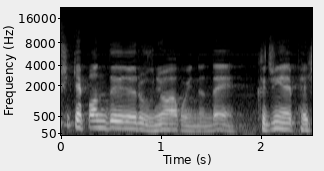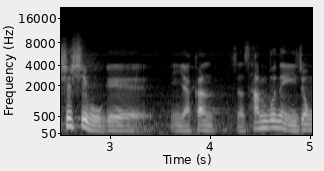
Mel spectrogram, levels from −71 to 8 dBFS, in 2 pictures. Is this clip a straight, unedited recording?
no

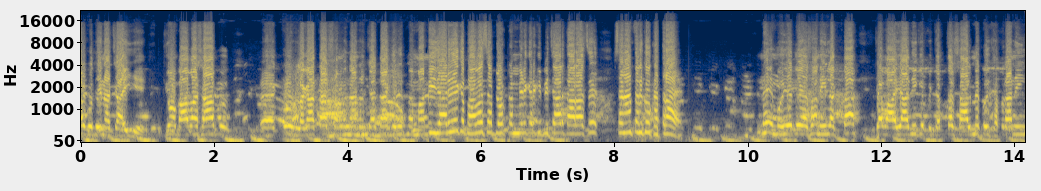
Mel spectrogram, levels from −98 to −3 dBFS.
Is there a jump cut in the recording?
yes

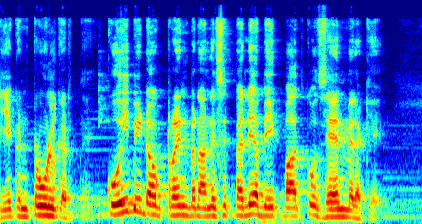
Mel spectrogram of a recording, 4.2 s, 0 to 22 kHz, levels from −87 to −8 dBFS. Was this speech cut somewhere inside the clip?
yes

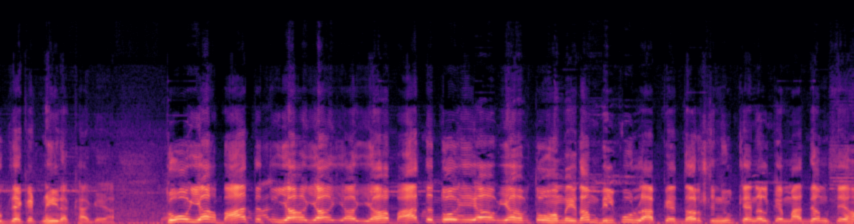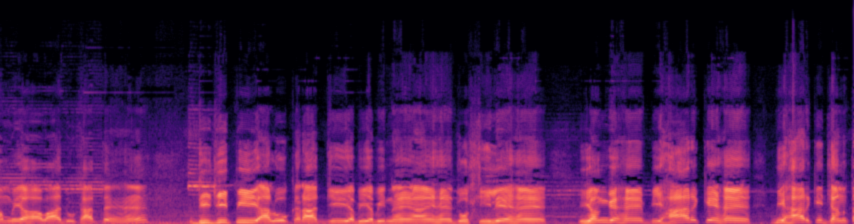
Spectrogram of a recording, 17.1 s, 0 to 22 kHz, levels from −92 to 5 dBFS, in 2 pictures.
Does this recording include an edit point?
no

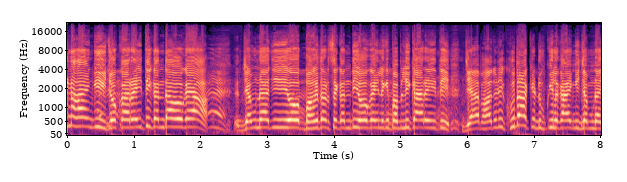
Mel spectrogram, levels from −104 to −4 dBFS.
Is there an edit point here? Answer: no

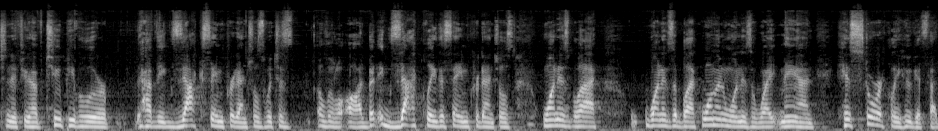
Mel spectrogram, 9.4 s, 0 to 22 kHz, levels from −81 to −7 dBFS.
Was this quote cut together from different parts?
no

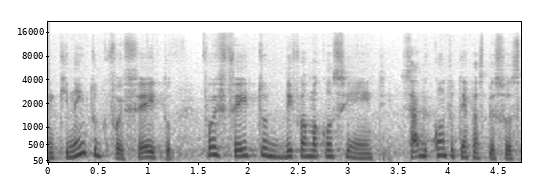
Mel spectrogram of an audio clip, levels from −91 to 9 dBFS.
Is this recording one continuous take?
yes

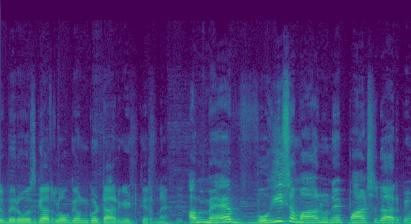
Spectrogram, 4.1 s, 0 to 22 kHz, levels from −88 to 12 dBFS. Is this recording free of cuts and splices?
no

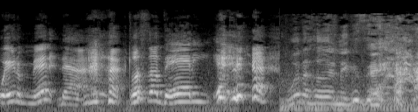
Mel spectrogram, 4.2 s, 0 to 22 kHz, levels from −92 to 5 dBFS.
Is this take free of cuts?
no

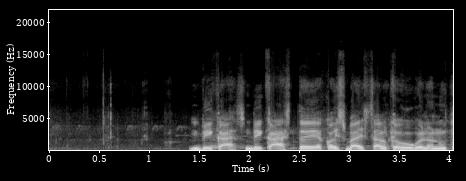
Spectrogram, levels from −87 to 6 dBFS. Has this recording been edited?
no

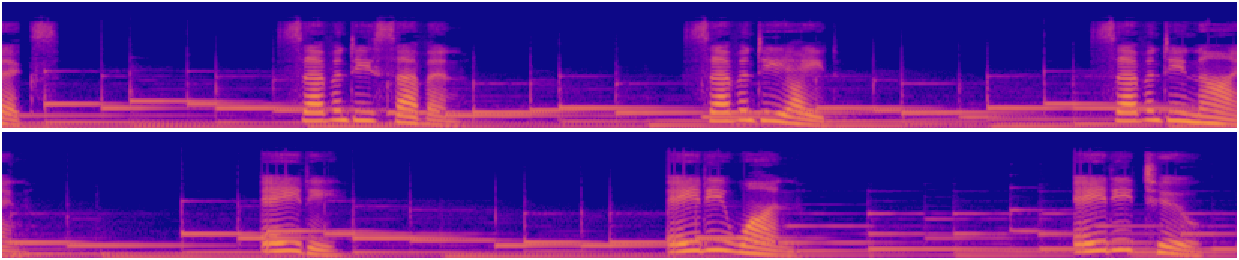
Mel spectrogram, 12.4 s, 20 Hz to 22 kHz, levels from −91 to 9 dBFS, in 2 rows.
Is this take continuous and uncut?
yes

